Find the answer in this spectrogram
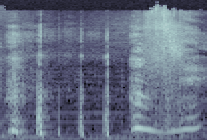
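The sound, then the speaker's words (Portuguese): Snoring: a run of short snorting breaths, about one every quarter second, then a longer, whiny, drawn-out exhale that rises and falls in pitch. No one speaks. “Confia em mim, deixem ela roncando que é melhor.”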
